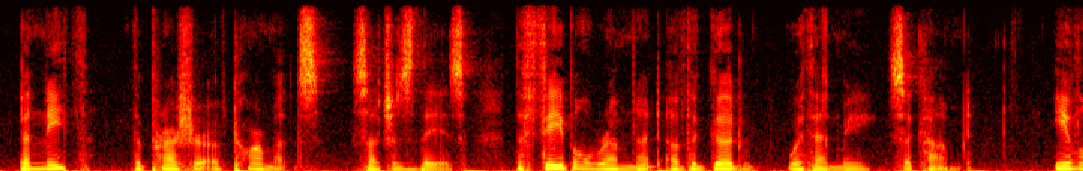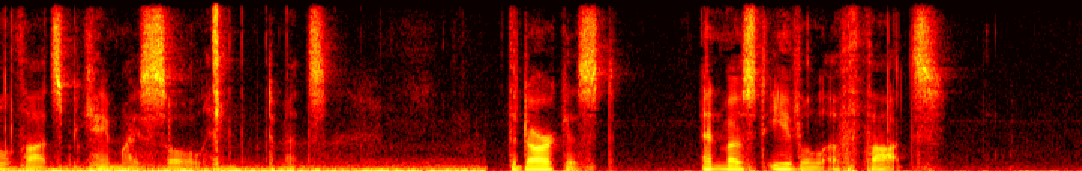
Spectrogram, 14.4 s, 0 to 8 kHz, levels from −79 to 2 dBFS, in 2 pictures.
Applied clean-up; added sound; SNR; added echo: none; Scissors; -2 dB; none.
